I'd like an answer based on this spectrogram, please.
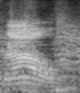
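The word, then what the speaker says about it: mèo: Mao. What? Mao.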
